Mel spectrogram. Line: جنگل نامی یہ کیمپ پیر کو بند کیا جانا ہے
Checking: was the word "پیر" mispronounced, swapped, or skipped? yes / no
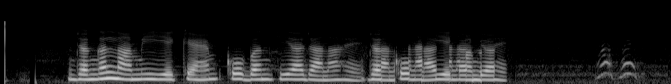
yes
